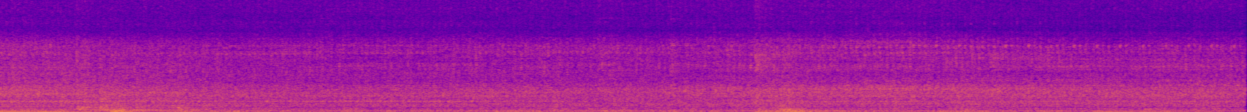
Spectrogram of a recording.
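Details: Toyota Calya/Daihatsu Sigra at idle: steady, even idle with smooth low rumble and no knocks or ticks; engine sounds healthy.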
